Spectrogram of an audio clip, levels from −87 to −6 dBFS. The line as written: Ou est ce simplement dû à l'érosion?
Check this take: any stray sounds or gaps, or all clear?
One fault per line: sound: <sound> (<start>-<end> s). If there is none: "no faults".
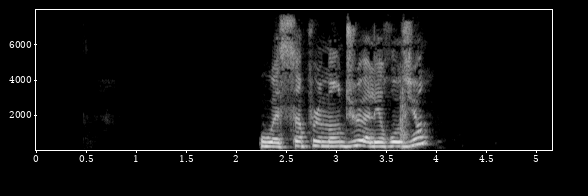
no faults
